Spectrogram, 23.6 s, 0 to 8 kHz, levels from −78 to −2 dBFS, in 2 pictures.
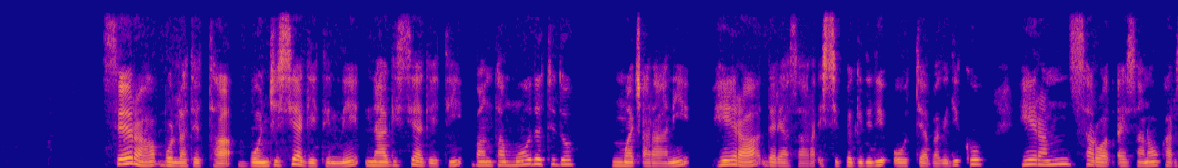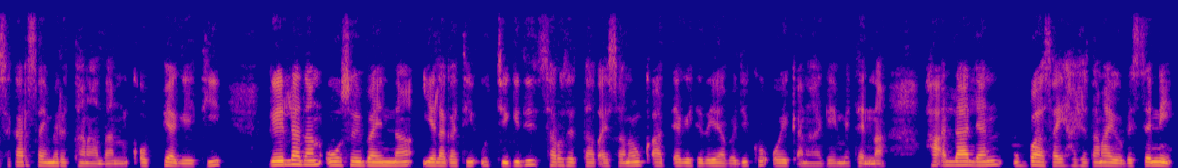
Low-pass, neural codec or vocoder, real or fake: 7.2 kHz; none; real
